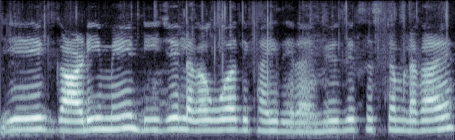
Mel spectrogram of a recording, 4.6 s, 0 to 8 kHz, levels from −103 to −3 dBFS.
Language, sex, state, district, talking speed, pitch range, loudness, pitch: Hindi, female, Uttar Pradesh, Hamirpur, 195 wpm, 210-230 Hz, -19 LUFS, 225 Hz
